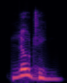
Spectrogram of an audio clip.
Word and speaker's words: nothing: ad do about nothing the word nothing in Shakespeare's time is pronounced noting so this line is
